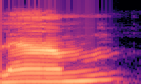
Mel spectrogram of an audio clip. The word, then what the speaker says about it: lamb: letter p is silent the letter b is also silent when when it occurs where finally after as in lamb okay you don't have to try to pronounce that be here because it is silent you only pronounce the m lam come climb bam okay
